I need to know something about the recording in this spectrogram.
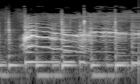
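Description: A long, drawn-out meow starts about half a second in, falling in pitch and then holding steady. It sits over background guitar music with a repeating low plucked note pattern.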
